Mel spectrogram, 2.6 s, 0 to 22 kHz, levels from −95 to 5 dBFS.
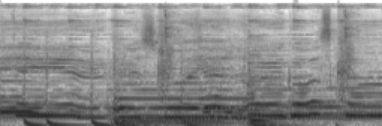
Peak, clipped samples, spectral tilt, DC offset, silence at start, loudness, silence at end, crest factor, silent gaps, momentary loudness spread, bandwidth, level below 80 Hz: -2 dBFS; under 0.1%; -5.5 dB/octave; under 0.1%; 0 s; -16 LUFS; 0 s; 12 dB; none; 3 LU; 19.5 kHz; -26 dBFS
